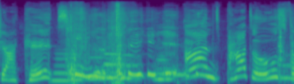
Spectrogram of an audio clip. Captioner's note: giggling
